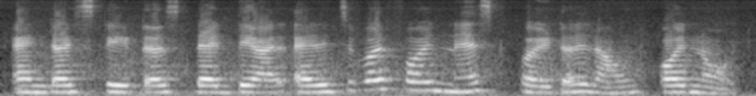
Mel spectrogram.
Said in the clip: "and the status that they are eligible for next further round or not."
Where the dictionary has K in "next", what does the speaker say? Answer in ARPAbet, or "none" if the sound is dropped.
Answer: none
